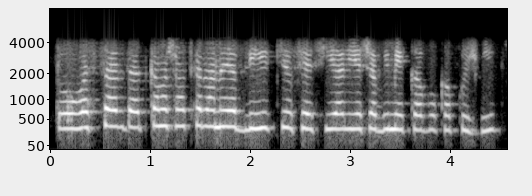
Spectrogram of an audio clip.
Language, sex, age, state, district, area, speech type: Hindi, female, 18-30, Uttar Pradesh, Jaunpur, urban, conversation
